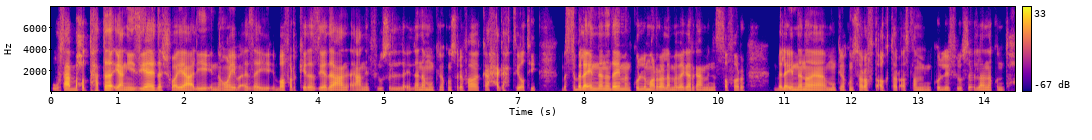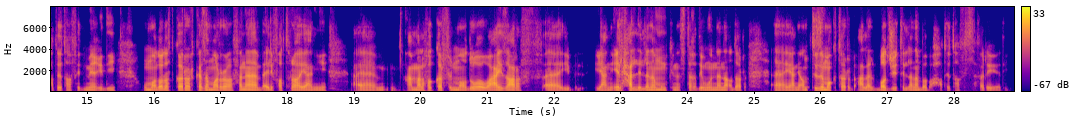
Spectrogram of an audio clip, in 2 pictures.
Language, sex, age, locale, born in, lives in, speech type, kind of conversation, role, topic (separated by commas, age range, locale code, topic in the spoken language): Arabic, male, 25-29, ar-EG, Egypt, Egypt, conversation, advice, user, إزاي أخطط لعطلتي من غير ما أرفع سقف توقعاتي وأتضايق؟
